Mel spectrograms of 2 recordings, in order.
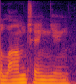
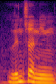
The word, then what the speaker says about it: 林正英: late HongKong film actor Lam Cheng Ying, or Lin Zhen Ying if we are going with the Mandarin pronunciation, but I’m not sure if proper licensing rights were secured.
